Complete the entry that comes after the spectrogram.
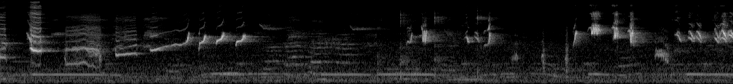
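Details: Long-tailed shrike with a rich, varied 'full isian' song, recorded at home in a busy residential area: sweeping whistles, buzzy trills and quick chirps in uneven phrases, with a continuous low hum underneath.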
